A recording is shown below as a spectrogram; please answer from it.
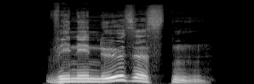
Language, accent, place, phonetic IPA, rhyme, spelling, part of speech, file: German, Germany, Berlin, [veneˈnøːzəstn̩], -øːzəstn̩, venenösesten, adjective, De-venenösesten.ogg
- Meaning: 1. superlative degree of venenös 2. inflection of venenös: strong genitive masculine/neuter singular superlative degree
